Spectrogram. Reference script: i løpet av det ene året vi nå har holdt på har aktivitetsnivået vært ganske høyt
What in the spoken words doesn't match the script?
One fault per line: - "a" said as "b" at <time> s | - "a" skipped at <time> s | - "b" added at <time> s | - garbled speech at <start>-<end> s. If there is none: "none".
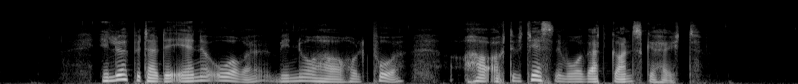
none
